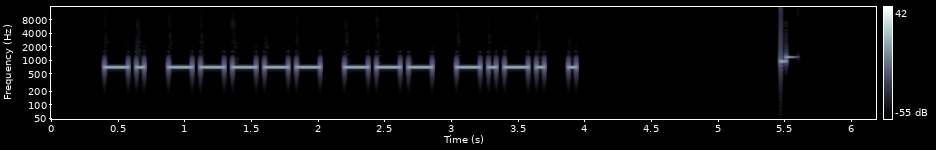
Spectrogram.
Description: Morse code, heard as a keyed tone, about 20 wpm, 700 Hz. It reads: N0OCE
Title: USA Call Signs - 4x Character Spacing - 20wpm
